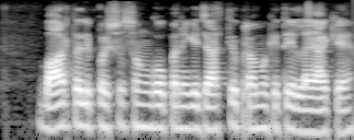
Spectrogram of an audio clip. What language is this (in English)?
Kannada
